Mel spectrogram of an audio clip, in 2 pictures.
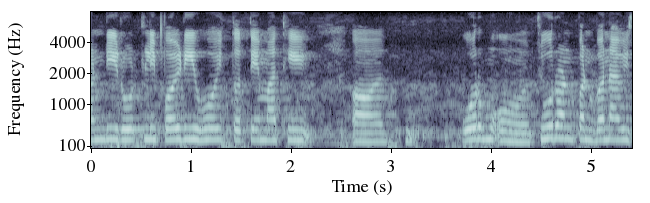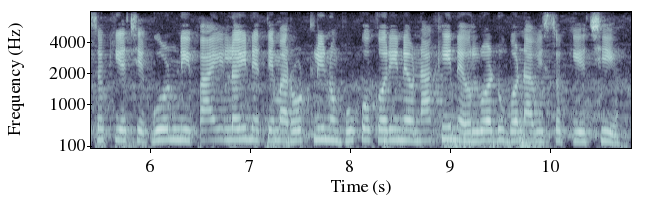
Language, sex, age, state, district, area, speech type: Gujarati, female, 30-45, Gujarat, Junagadh, urban, spontaneous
